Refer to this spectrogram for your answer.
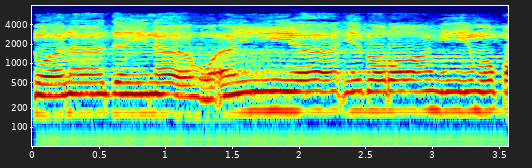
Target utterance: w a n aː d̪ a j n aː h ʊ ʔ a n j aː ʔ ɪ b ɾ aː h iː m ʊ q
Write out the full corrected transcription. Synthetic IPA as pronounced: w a n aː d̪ a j n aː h ʊ ʔ a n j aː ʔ ɪ b ɾ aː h iː m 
